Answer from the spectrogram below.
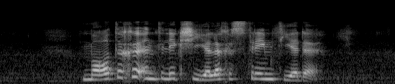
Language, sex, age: Afrikaans, female, 21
